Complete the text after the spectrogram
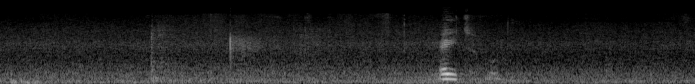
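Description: Snooker balls click together on a table.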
